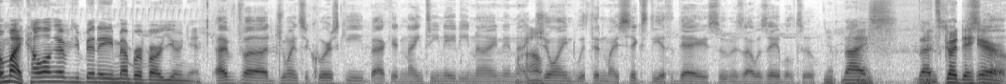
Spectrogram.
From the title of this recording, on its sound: On Location from the TVC Scramble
